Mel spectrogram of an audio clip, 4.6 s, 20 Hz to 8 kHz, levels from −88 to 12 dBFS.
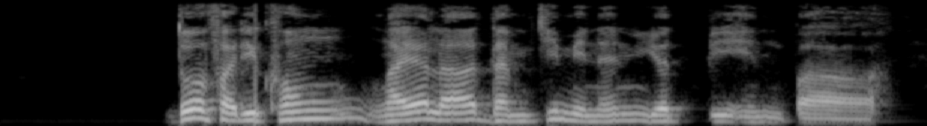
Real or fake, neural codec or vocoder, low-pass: fake; vocoder, 44.1 kHz, 128 mel bands every 256 samples, BigVGAN v2; 7.2 kHz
